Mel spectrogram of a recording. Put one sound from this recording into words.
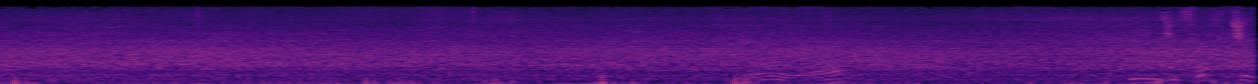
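A bee smoker puffs in short bursts.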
